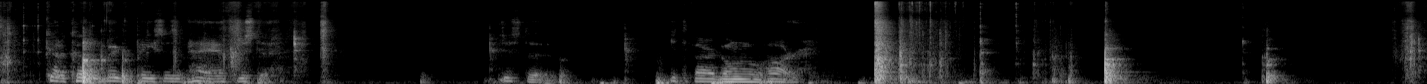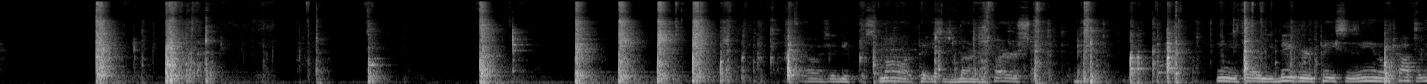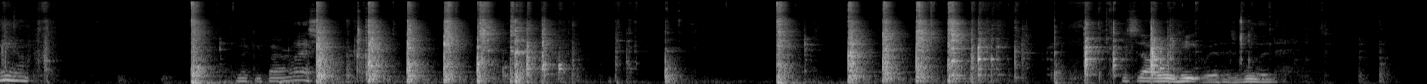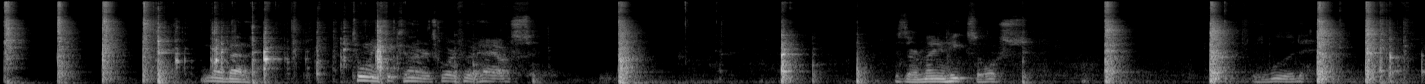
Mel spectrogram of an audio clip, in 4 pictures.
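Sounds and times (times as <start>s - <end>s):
axe chopping firewood: 8.7s - 11.4s, 15.2s - 18.2s, 19.0s - 29.1s, 30.4s - 35.5s, 36.3s - 40.6s, 42.3s - 48.3s, 49.0s - 50.0s, 50.6s - 51.6s, 53.8s - 54.2s, 54.8s - 57.0s.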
